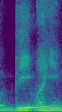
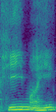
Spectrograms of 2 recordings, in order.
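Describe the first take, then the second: First: The first consonant has no aspiration. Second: The first consonant has a breathy aspiration. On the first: It carries a different meaning. The speaker calls it wrong. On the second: It means we meditate. The speaker calls it right.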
